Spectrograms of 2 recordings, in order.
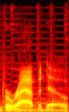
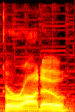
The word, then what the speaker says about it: Barado: I do find it hilarious how you started calling him Barabdo for no reason I can tell. Oh, my bad. What's his name? Barado? Barado. Yeah, there's no second B.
